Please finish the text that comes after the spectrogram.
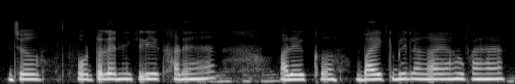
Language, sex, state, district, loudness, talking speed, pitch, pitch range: Hindi, female, Bihar, Patna, -14 LUFS, 165 wpm, 240 Hz, 225-245 Hz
